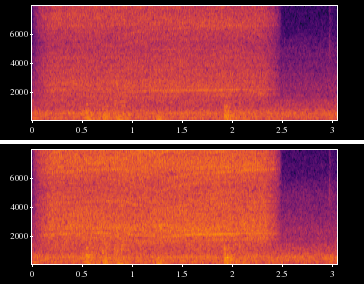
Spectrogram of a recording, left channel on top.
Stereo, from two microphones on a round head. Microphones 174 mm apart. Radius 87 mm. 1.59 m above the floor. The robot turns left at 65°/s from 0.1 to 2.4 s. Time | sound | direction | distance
0.5 | a thud | 30° right (ahead or behind) | 1.7 m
